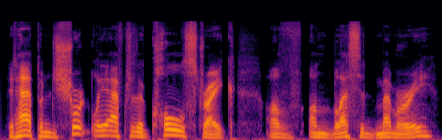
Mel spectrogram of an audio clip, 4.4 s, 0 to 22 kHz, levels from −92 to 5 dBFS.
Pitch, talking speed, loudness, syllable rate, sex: 110 Hz, 135 wpm, -22 LUFS, 5.1 syllables/s, male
